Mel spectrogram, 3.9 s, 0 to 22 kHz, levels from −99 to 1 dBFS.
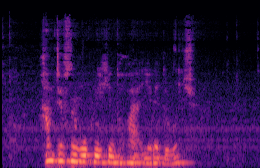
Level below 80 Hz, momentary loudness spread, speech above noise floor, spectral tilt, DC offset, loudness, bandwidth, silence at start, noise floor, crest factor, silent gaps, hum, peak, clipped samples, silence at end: -60 dBFS; 14 LU; 36 dB; -8 dB/octave; under 0.1%; -29 LUFS; 13.5 kHz; 0.6 s; -64 dBFS; 16 dB; none; none; -14 dBFS; under 0.1%; 1 s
